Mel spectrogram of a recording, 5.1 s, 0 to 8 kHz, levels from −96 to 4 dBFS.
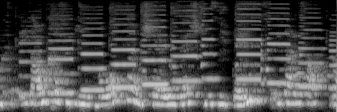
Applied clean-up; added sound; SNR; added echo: classical method WPE with log-MMSE.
